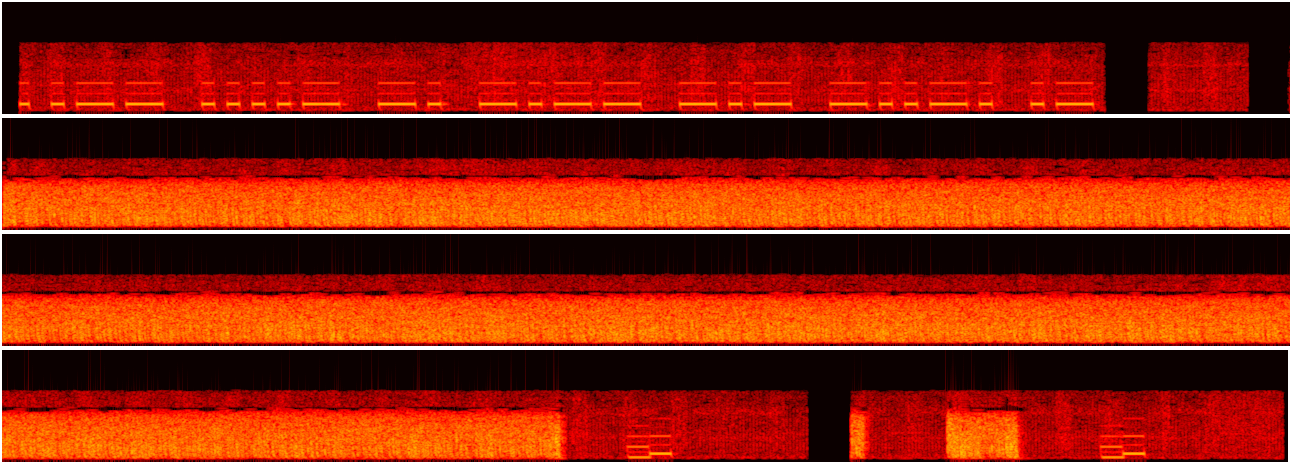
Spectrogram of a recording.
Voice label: qso rec simplex logic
